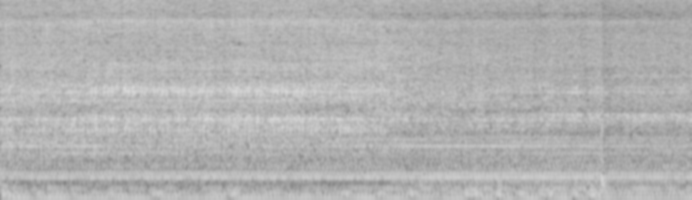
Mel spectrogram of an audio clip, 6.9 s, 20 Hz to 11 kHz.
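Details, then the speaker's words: Sea-Doo 951 DI two-stroke after custom rebuild, air system fed shop compressed air at a steady 80 psi, fuel pressure steady against the 107 psi spec; fast, even idle around 1450 rpm holding a steady note, no misses or surging; normal. "we should be idling at around 1450 rpm that's perfect"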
